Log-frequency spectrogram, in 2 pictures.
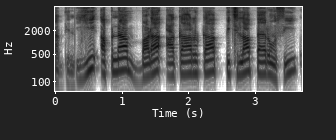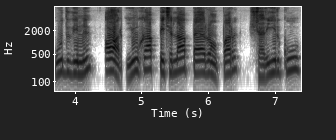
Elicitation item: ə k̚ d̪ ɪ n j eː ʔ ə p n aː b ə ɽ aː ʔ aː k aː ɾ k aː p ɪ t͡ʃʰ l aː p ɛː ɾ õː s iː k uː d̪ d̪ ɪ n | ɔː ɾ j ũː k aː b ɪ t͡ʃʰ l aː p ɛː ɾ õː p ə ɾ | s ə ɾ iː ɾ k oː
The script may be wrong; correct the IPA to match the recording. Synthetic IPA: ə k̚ d̪ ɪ n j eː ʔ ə p n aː b ə ɽ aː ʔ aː k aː ɾ k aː p ɪ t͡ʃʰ l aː p ɛː ɾ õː s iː k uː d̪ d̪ ɪ n | ɔː ɾ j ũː k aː p ɪ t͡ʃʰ l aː p ɛː ɾ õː p ə ɾ | ʃ ə ɾ iː ɾ k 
